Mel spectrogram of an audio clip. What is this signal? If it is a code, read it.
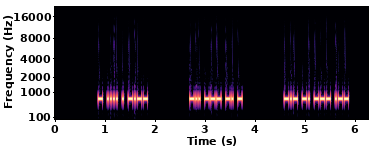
Morse code, heard as a keyed tone, about 40 wpm, 700 Hz. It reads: THEY DONT KNOW
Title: 4x Word-Spacing - Sentences from Top 300 Words - 40wpm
